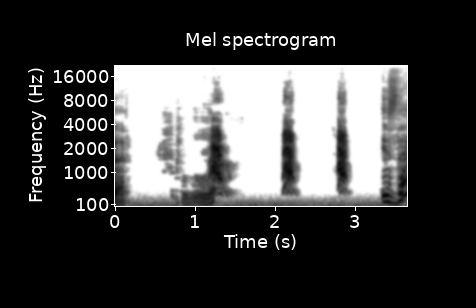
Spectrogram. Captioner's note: barking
